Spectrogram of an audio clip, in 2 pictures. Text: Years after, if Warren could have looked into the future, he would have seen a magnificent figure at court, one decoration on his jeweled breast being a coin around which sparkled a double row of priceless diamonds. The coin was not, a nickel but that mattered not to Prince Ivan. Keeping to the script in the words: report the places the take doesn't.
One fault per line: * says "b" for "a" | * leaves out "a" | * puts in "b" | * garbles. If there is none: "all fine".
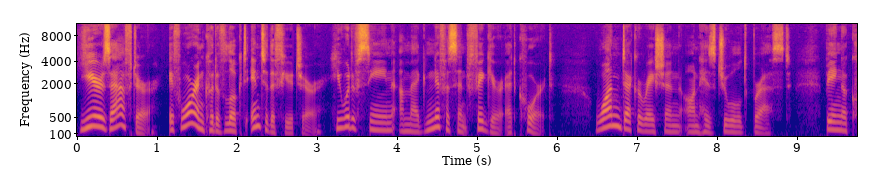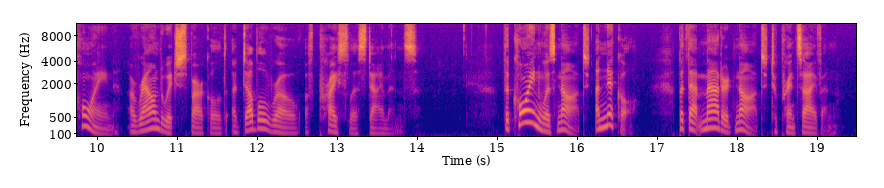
all fine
